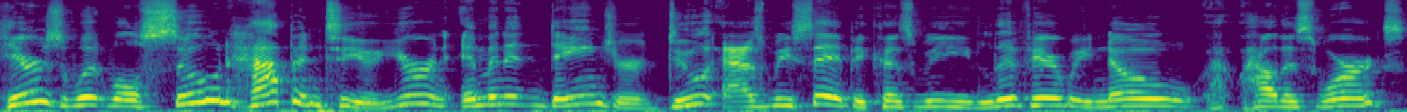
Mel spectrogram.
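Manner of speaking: usual speaking voice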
